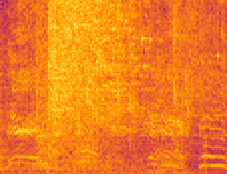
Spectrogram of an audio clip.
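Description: A glass bottle smashing about half a second in, with a short burst of breaking-glass shatter.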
